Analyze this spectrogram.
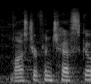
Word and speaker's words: Mastro-Francesco: And yes, I know you're all wondering, Mastro-Francesco is one word, it's Italian, and it's pronounced just like it's spelled.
